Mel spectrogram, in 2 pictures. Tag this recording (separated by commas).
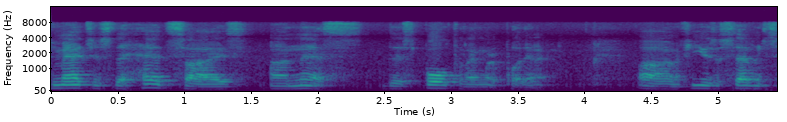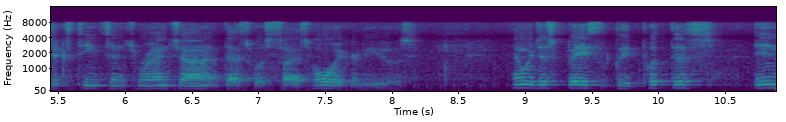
Speech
